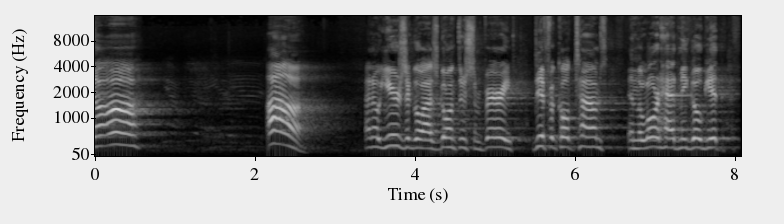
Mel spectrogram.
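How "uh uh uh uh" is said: firm refusal. Shown as a demonstration. Preacher showing the right answer to the devil, defiant. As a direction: shut it down flat and bold. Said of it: "rise up on the inside of us and say".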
